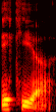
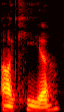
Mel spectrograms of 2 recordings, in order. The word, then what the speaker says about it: IKEA: of something wrong, people are like, actually it's pronounced IKEA, not IKEA, and Whatever, then.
